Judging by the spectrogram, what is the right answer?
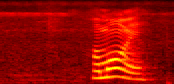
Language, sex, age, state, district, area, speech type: Assamese, female, 45-60, Assam, Lakhimpur, rural, read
